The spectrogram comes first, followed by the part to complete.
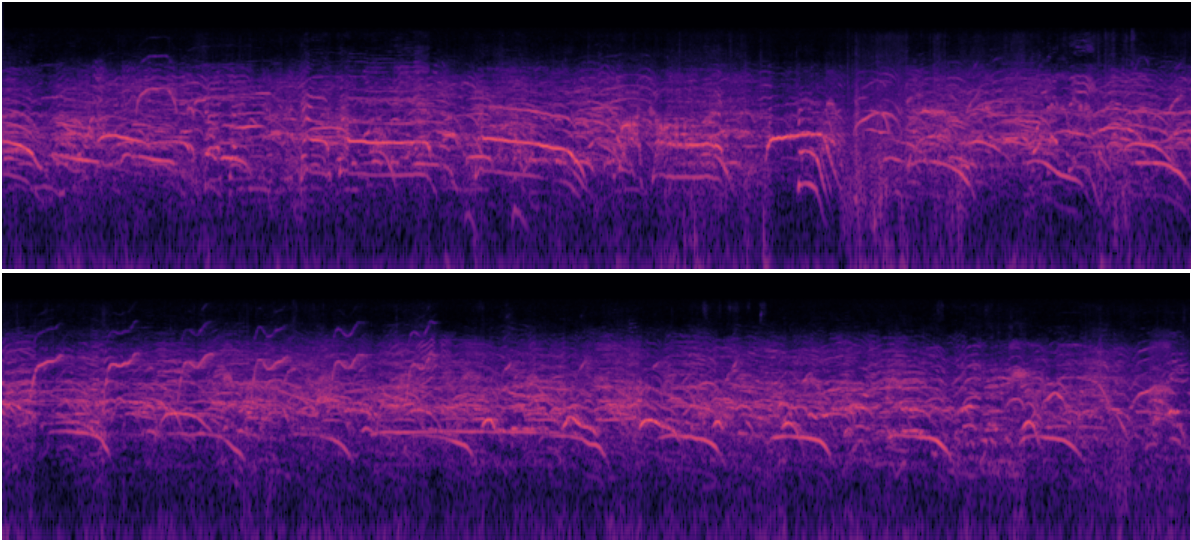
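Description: Crowd babble: many high-pitched voices talking and calling out at once, overlapping continuously with no single voice standing out.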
